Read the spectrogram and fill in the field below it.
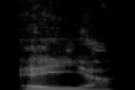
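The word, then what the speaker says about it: ella: word for she is Aya a a now this is spelled e l l a double l in Spanish is pronounced y a so if you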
